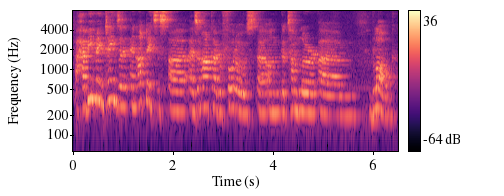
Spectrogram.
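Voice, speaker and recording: A woman's voice: fairly high pitch, measured pace, a bit bright. Woman lecturing in a very echoey room. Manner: conversational, hesitant with fillers. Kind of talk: academic lecture. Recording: very echoey room, distant mic, faint hiss.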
